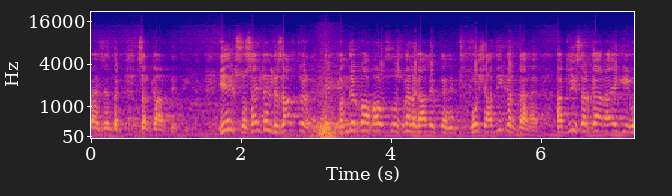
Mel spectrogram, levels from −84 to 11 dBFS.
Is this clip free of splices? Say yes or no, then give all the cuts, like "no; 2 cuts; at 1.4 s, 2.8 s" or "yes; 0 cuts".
no; 1 cut; at 3.1 s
